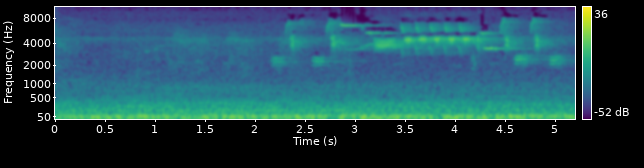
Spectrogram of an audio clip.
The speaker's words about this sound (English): So it was an argument between two robins, and then a song sparrow.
